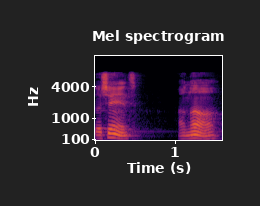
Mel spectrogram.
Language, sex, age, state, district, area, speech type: Goan Konkani, male, 45-60, Goa, Canacona, rural, spontaneous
